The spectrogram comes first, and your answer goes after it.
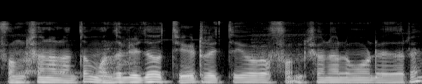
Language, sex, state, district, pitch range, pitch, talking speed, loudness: Kannada, male, Karnataka, Raichur, 100-105 Hz, 105 Hz, 140 wpm, -16 LUFS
